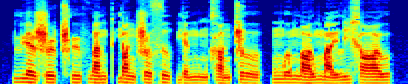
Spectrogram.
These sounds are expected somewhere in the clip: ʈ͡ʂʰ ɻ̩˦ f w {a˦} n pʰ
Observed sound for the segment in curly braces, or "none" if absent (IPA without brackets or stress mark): a˦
